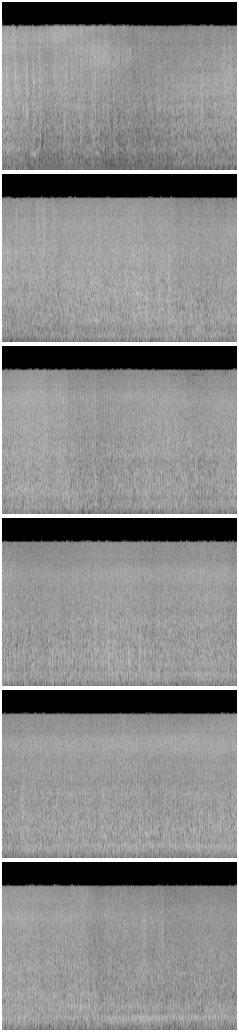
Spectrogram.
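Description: Alluvial gold washing plant at work: a steady rush of water and slurry over the equipment mixed with the low hum of running machinery, with a steady drone joining about halfway through.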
